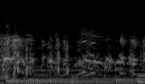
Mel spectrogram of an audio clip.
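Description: Chickens in the video game Slime Rancher cluck in a busy overlapping chorus that runs steadily throughout, moderately quiet against a background game hum.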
